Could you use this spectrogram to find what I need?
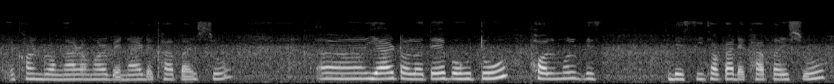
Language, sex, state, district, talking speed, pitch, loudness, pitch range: Assamese, female, Assam, Sonitpur, 115 wpm, 255 Hz, -18 LUFS, 235-265 Hz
